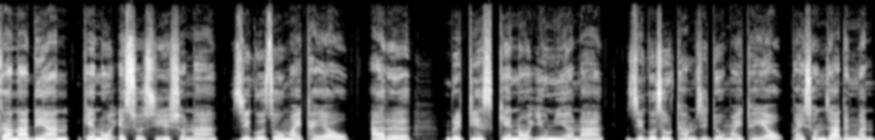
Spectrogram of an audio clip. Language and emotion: Bodo, neutral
